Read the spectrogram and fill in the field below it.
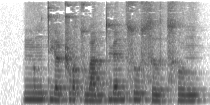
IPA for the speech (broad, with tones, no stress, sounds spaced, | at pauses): n̪ ʊ˥ ŋ t̪ j ɛ˧˥ ʈ͡ʂ w ɔ˧ t͡s w a˧˥ n t̪ ɥ ɛ˥ n s u˥˩ s ɹ̩˧˥ t͡sʰ ʊ˥ ŋ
